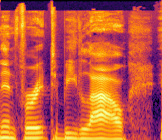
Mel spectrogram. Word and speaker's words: Lowe: Another guy on the Rays, Brandon Lau. How many people do you know with the last name Lowe that's pronounced Lau? – Exactly 0.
